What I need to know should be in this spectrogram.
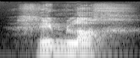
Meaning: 1. a scornful, grim, or bitter smirk 2. a wide smile
- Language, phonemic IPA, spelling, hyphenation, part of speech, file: Dutch, /ˈɣrɪm.lɑx/, grimlach, grim‧lach, noun, Nl-grimlach.ogg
